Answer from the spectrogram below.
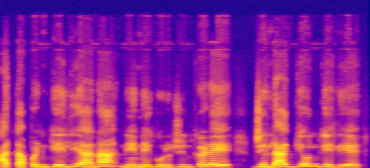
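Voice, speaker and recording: A woman's voice: fairly high pitch, steady tone, moderate pace, a little mellow, dry recording, clean studio sound, close to an everyday voice. A woman reading the lines of a bitter, power-hungry middle-aged man. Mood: scornful. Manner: bitter, grumbling.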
